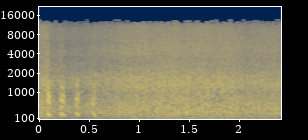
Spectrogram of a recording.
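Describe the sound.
Rushing river water in Scotland makes a steady, dense roar from start to finish, with a few short voiced sounds from a person near the beginning.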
